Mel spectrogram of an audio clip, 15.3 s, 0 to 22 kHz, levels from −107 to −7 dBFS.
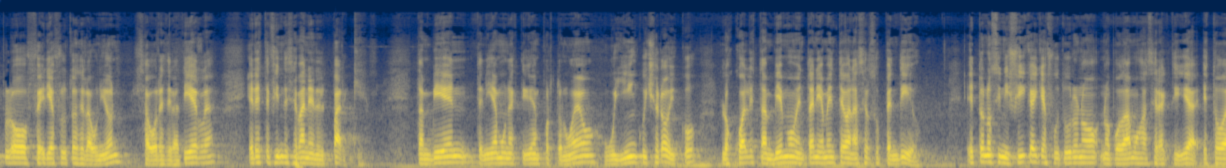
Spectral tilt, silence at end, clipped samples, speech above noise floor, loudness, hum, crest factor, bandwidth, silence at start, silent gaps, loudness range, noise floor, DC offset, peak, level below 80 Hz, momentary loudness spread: -7 dB/octave; 0 s; under 0.1%; 22 dB; -16 LUFS; none; 14 dB; 15 kHz; 0 s; none; 1 LU; -37 dBFS; under 0.1%; 0 dBFS; -38 dBFS; 6 LU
